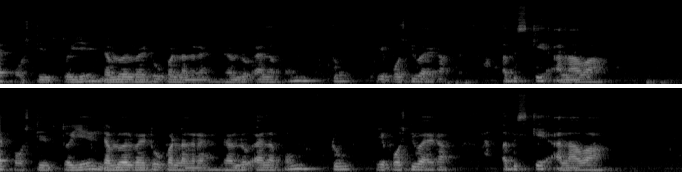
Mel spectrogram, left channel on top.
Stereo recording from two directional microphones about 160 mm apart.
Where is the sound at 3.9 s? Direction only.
35° right (ahead or behind).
